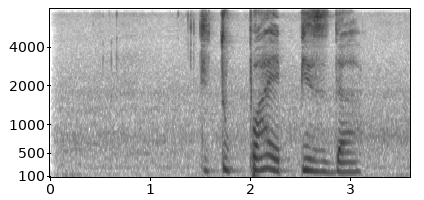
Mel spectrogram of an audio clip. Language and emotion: Russian, angry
